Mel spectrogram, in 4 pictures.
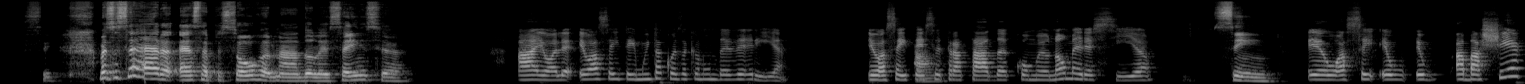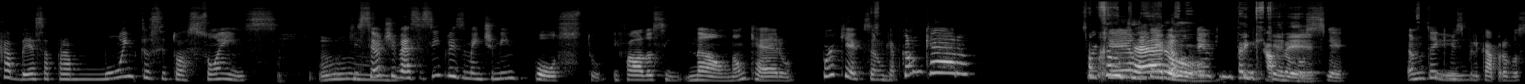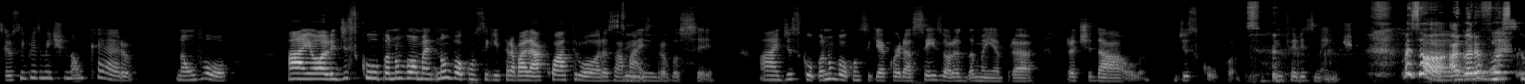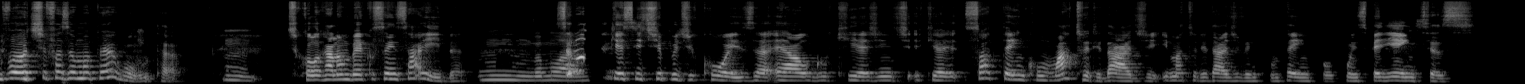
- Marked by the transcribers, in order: chuckle; chuckle; other background noise
- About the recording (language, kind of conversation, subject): Portuguese, unstructured, Qual conselho você daria para o seu eu mais jovem?
- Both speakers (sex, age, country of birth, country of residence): female, 30-34, Brazil, Portugal; female, 30-34, United States, Spain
